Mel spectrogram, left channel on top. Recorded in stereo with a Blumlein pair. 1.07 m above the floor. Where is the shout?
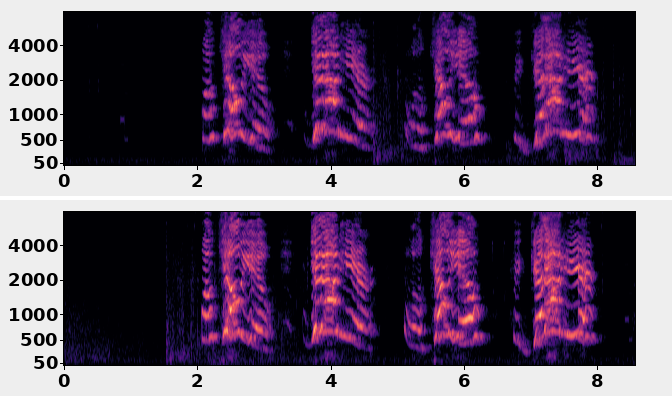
45° right, 1.1 m.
